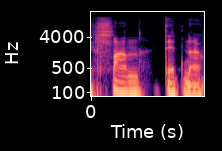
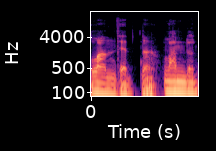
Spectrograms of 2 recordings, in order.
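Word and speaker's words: Llandudno: a local well well if you were a Welshman and you'd say Clan did no okay okay not land did no l Clan can you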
